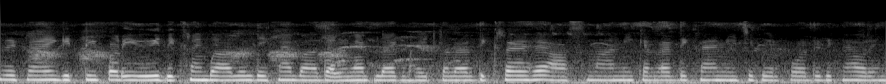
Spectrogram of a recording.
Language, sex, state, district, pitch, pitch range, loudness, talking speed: Hindi, female, Bihar, Purnia, 195 Hz, 190-200 Hz, -14 LUFS, 235 wpm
